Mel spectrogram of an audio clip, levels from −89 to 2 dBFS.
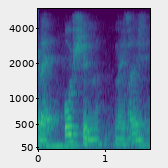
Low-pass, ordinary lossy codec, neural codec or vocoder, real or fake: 5.4 kHz; none; none; real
